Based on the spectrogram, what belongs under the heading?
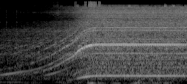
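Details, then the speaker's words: Metabo SSD 18 LTX 200 BL 18V impact driver after gearbox reassembly with fresh grease on the dry parts: the motor spins up smoothly to a steady high whine and winds down cleanly with no grinding. It now turns freely, normal running. "Ah, don't tell me now. Now she's turning. That's pretty free."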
